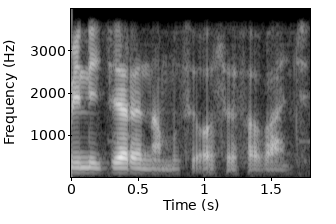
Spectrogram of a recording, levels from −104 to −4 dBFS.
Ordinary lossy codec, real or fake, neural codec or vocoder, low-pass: none; real; none; 3.6 kHz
